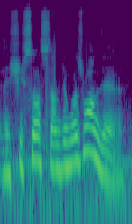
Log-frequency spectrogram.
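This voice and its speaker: An older man from Poland, speaking slowly and deliberately with pauses in an oral history interview. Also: high voice, very animated, creaky, darkish tone, slight background noise, poor audio. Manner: slow, deliberate, halting with pauses.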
